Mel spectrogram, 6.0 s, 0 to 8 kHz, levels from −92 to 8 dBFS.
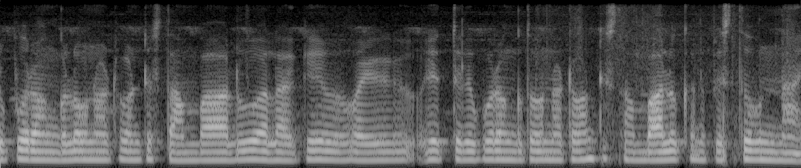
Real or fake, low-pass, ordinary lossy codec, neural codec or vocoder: real; 7.2 kHz; none; none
